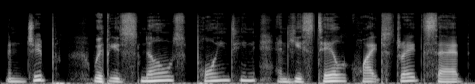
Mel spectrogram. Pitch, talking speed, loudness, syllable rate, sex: 150 Hz, 150 wpm, -19 LUFS, 3.5 syllables/s, male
